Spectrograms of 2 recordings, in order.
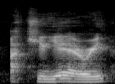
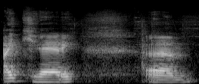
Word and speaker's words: Akureyri: I would call it Akureyri, but it's Akureyri.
